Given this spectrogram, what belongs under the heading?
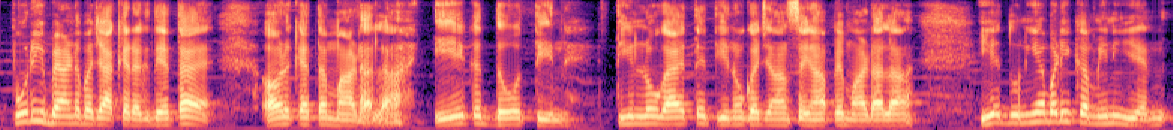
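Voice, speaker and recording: A man's voice: a little high, dark tone, lo-fi sound. A man narrating a comic recap in a chatty, slangy style, mixing in English words.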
